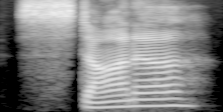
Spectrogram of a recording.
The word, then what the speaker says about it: Stana: thank you very much Stana rhymes with Donna Stana rhymes with Donna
